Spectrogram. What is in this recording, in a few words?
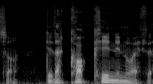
"cocyn", welsh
